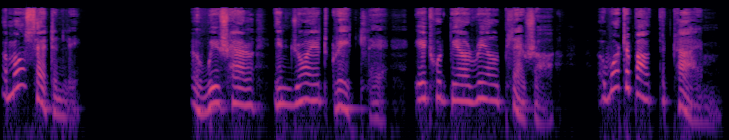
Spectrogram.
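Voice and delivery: a lightly voiced gracious Englishwoman, slow. A narrator's reading. Mrs Moore thanking her host, slow and gracious.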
